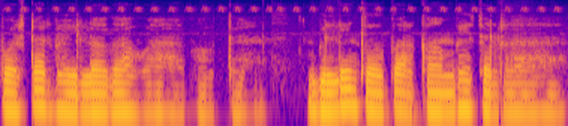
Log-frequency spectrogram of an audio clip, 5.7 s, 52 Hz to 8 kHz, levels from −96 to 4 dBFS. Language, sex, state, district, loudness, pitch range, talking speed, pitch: Hindi, male, Jharkhand, Palamu, -16 LUFS, 95-100 Hz, 150 wpm, 95 Hz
